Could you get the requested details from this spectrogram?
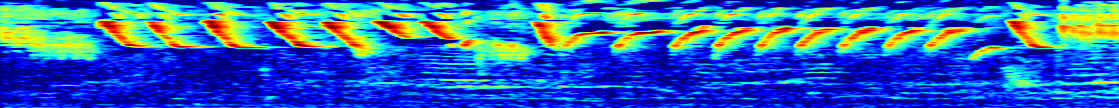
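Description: A Belgian Bossu canary sings rapid runs of high, downward-slurred whistles, about four a second, switching between repeated phrases. No other sounds stand out.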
